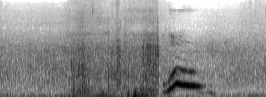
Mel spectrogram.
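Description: A low rumbling noise lasting about a second, then a woman's short wordless vocal sound about two and a half seconds in, rising and then falling in pitch.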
